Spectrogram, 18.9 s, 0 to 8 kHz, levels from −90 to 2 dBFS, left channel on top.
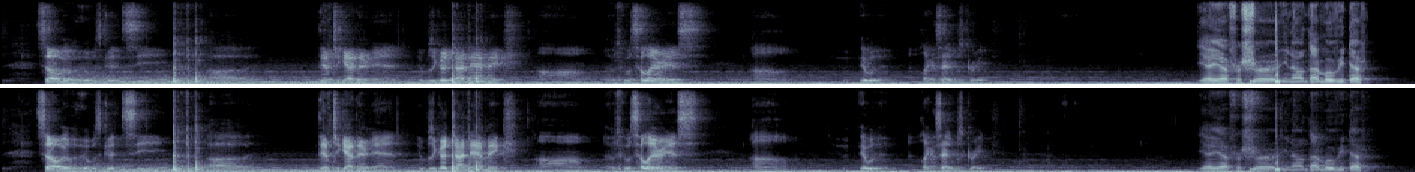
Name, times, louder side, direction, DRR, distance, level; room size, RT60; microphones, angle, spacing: voice 1, 0.5-2.2 2.7-3.4 4.1-6.9 7.1-7.8 8.1-9.3 10.0-10.6 11.4-11.8 12.3-13.1, right 2 dB, 65° right, 1.6 m, -31 dB
sound 1, 0.6-16.9, left 1 dB, 25° left, 0.8 m, -31 dB
sound 2, 1.9-2.0 2.3-2.9 4.3-4.5 6.0-6.5 6.9-7.0 8.1-8.3, right 2 dB, 35° right, 0.8 m, -28 dB
voice 2, 16.0-18.2, left 6 dB, 60° left, 0.4 m, -26 dB
20.5 x 10.5 x 3.5 m
head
